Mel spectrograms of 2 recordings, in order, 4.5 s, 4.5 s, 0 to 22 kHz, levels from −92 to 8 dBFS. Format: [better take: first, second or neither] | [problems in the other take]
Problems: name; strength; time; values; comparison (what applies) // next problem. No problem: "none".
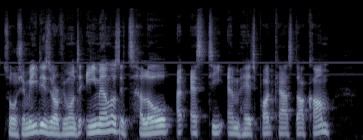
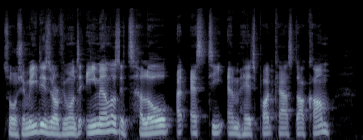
second | high-pitched whine; faint; throughout; 4 kHz, 30 dB below the speech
